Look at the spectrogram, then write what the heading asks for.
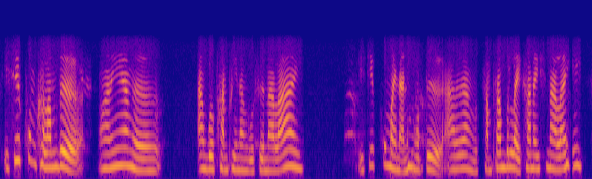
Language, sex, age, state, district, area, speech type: Bodo, female, 45-60, Assam, Chirang, rural, conversation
